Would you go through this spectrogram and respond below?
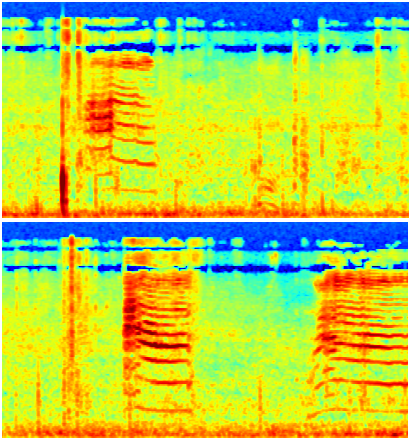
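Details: Cats living in a park, outdoors among strays: three clear harmonic meows at about one, five and seven seconds, each drawn out and slightly falling, with a sharp click early on and low rumbling background noise.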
